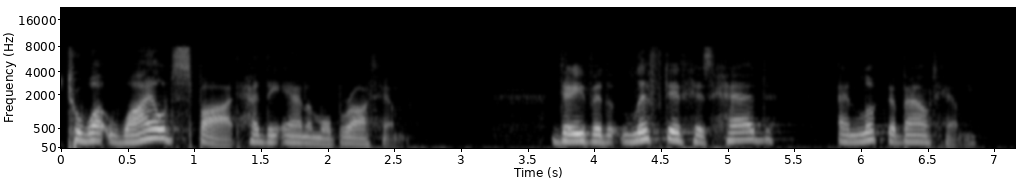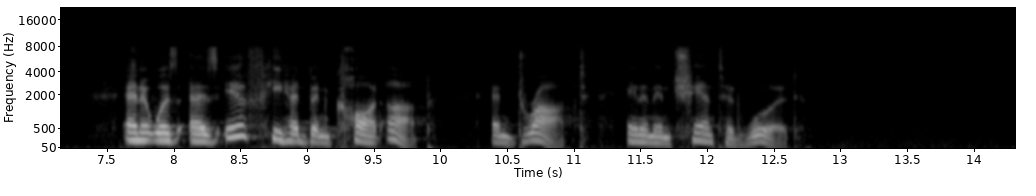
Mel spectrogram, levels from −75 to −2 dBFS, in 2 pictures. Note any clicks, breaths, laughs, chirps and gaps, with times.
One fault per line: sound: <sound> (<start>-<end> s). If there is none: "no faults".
no faults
